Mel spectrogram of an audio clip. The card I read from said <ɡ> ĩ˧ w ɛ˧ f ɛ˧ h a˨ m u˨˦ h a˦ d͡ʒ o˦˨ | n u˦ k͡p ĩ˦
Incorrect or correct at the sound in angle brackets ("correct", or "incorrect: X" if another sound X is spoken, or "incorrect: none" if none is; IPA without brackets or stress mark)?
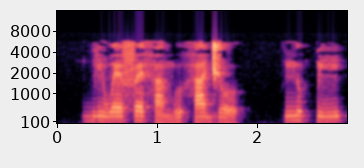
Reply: incorrect: ɡ͡b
